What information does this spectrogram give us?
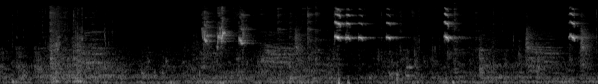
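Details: Morning chirping from Fischer's lovebirds, a white albino with a pastel green bird: short clear whistled tweets repeated in irregular runs, mixed with rougher scratchy squeaks.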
